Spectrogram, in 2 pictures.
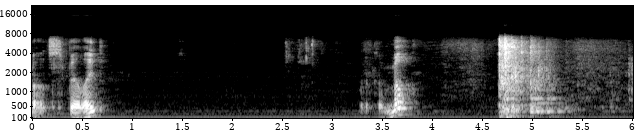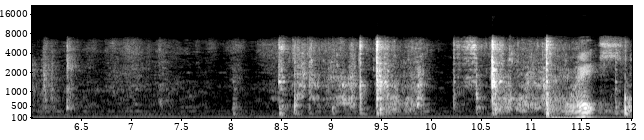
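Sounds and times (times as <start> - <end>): spoon stirring pasta in saucepan: 5.4 - 12.0.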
